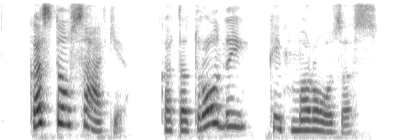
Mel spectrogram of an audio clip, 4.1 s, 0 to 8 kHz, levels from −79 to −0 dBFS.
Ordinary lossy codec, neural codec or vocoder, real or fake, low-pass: AAC, 48 kbps; none; real; 7.2 kHz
